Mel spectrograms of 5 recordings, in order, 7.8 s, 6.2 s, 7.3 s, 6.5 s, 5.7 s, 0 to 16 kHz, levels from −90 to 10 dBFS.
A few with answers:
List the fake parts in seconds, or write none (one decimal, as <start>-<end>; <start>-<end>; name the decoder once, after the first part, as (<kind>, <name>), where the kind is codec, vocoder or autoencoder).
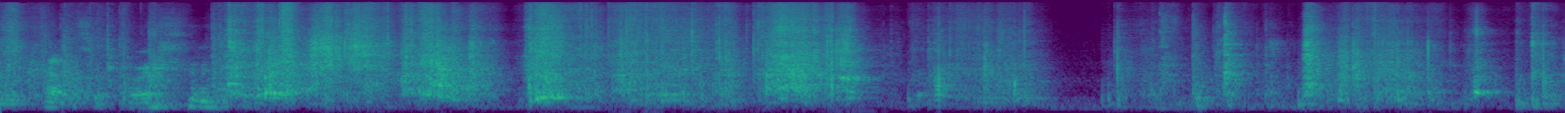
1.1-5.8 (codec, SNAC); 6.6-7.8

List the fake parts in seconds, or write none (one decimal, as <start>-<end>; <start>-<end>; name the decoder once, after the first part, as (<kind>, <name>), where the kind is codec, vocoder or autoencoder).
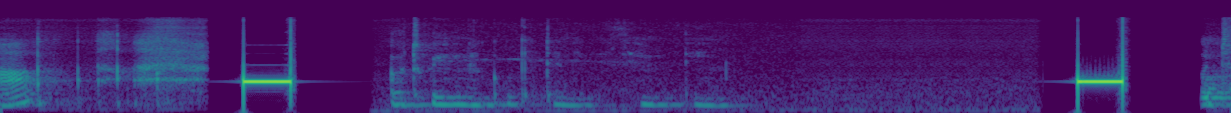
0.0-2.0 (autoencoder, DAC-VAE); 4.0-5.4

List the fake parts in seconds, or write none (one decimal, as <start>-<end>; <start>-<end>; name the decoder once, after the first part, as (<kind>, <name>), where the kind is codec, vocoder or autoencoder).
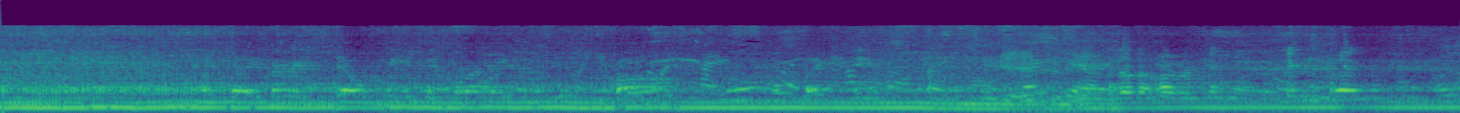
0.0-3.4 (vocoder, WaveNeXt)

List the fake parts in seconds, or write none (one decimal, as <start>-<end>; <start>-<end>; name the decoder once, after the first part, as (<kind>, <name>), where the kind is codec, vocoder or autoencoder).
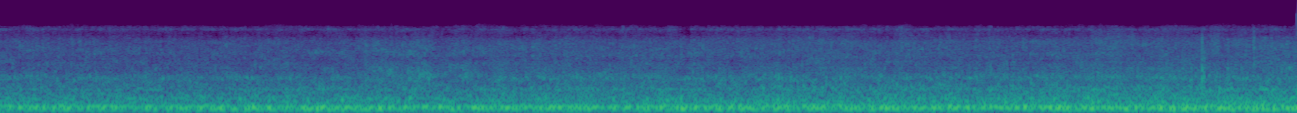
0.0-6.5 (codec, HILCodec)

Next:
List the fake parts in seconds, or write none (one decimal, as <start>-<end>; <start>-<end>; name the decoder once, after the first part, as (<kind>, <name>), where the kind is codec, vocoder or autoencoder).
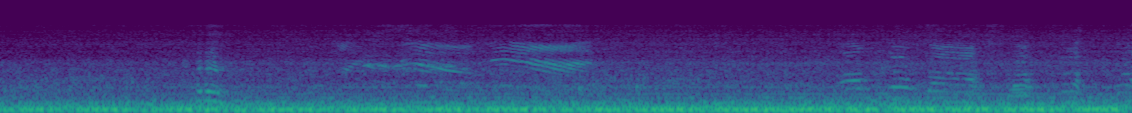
0.0-1.0 (vocoder, BigVGAN v2); 2.4-3.3; 4.3-5.7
